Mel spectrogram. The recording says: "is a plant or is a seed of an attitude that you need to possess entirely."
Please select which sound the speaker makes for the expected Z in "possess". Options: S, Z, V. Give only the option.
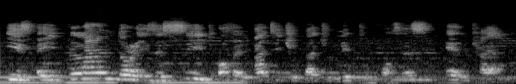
S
